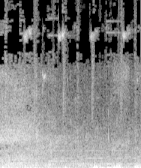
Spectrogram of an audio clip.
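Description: Wind noise on the microphone and road rumble from a moving bicycle, a steady low rushing. Faint music with an even, ticking beat plays along with it.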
